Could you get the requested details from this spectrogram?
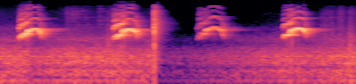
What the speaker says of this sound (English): Your bird is loud.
